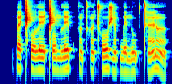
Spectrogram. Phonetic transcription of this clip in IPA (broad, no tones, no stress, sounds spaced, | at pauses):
p ɛ ǁʰ o l e ǁ o m l e p k ə̃ kʰ ə̃ tʰ o ʒ ɛ̃ p w e m ɾ u ʔ tʰ ɛ̃ ɾ ə̃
